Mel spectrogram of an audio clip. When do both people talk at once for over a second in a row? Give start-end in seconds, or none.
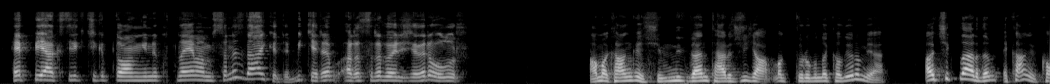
none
